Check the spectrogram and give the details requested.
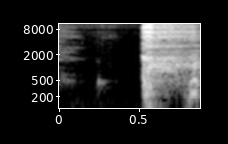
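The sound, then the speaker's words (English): A single loud, harsh cough erupts after a brief quiet pause, with a faint throat sound just before it. “I will cough for some reason.”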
